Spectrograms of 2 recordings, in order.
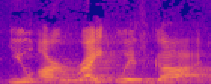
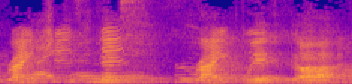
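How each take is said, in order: First: Said in the usual way. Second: Put-on slow, loud, drawn out for kids to repeat; slow call and response. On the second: Shown as a demonstration. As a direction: lead the class in repeating it. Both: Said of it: "Can you say that with me?".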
